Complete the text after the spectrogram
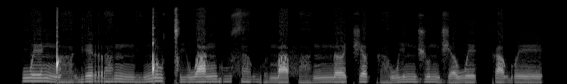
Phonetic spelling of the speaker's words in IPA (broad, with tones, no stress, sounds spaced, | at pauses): w e˦ ŋ͡ǃ a̤˨ ɡ e˦ r a̤˦ nː i̤˨ ŋ͡ǃ u˦˨ ǀ i˨ w a˦ ŋ ɡ ṳ˦ s a̤˦ ɡʷ e̤˨ m a˨ f a̤˨ nː ɜ˦ t͡ʃ ɜ˦ k a̤˨ w i˦ n d͡ʒ u˦ n d͡ʒ ɜ˨ w e˦ kː a˦ ɡʷ e˦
